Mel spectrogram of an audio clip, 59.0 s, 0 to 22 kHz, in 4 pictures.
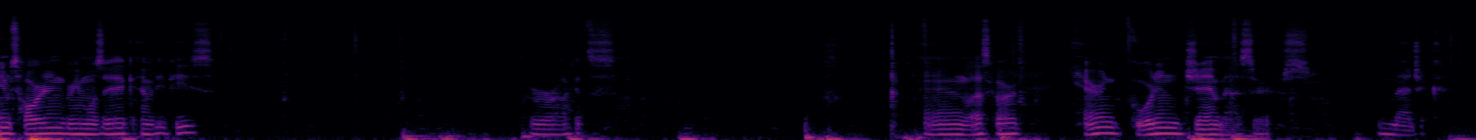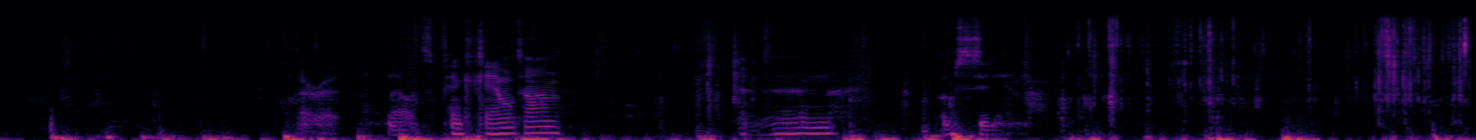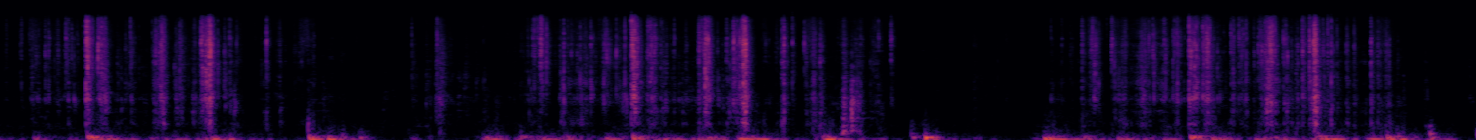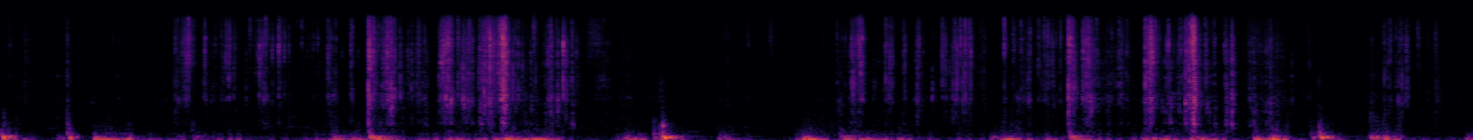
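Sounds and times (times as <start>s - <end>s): wrappers tearing and crinkling: 25.5s - 32.6s, 34.8s - 38.5s, 40.2s - 43.5s, 46.0s - 50.3s, 52.6s - 57.3s, 58.1s - 58.7s.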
